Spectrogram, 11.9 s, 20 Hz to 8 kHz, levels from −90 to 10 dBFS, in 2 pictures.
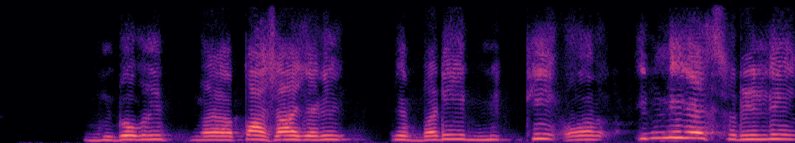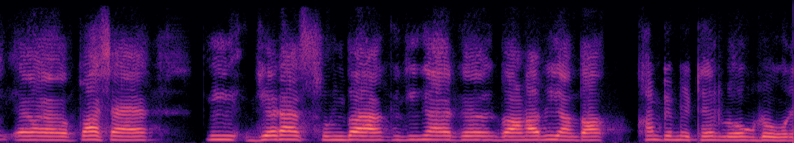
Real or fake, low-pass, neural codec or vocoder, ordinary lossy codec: fake; none; codec, 16 kHz, 2 kbps, FreqCodec, smaller model; none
